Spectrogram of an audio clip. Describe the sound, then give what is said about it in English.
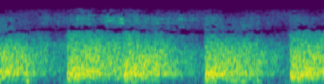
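A volley of gunshots: four loud, sharp bangs at uneven intervals, each followed by a hissing, noisy wash that barely fades before the next shot. No one speaks. “Now, at least we got a chance to dodge some of that lead.”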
